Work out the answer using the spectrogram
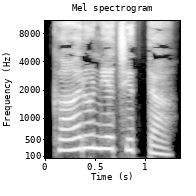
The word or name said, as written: ಕಾರುಣ್ಯಚಿತ್ತ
